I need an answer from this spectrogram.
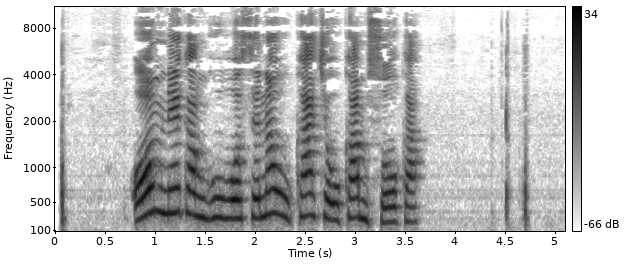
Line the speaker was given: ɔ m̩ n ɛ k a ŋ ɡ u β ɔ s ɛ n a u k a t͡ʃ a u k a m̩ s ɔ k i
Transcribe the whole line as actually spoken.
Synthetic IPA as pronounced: ɔ m̩ n ɛ k a ŋ ɡ u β ɔ s ɛ n a u k a t͡ʃ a u k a m̩ s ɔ k a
